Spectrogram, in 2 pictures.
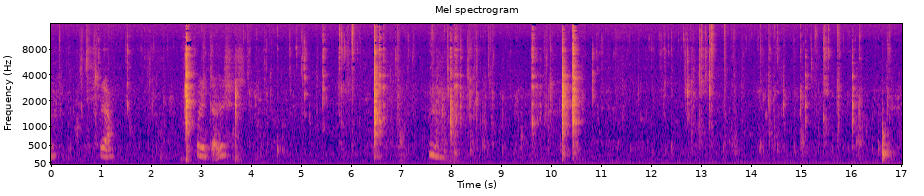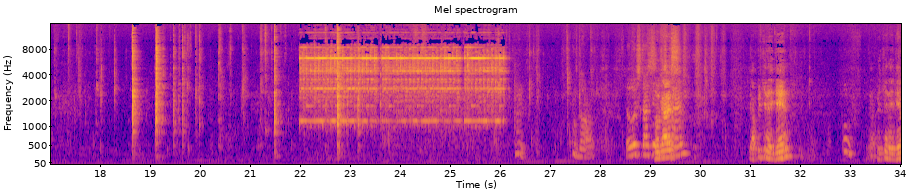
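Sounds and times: timer alarm ringing: 0:22.0 - 0:26.2.

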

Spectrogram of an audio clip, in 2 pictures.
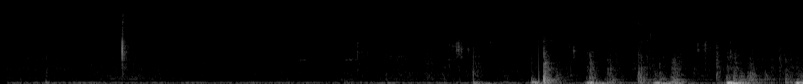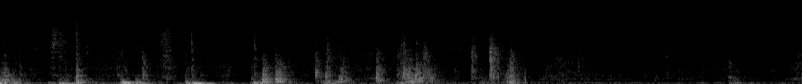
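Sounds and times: footsteps on carpeted stairs: 0:04.3 - 0:16.0.

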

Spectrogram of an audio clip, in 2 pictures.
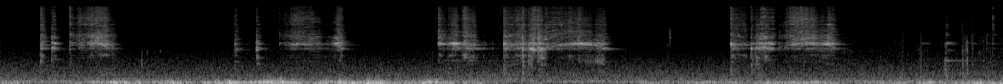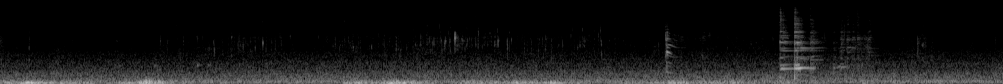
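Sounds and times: low wind rumble: 0:00.0 - 0:05.1, 0:06.0 - 0:20.0
cutlery scraping in metal mug: 0:00.4 - 0:01.2, 0:02.4 - 0:03.6, 0:04.4 - 0:06.2, 0:07.3 - 0:08.5, 0:17.8 - 0:18.8.

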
